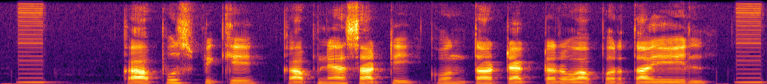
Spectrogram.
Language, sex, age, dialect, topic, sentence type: Marathi, male, 41-45, Standard Marathi, agriculture, question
